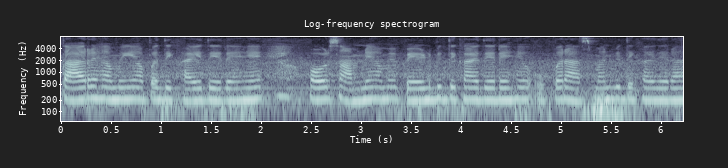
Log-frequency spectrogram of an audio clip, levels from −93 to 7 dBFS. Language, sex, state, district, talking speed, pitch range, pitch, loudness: Hindi, female, Bihar, East Champaran, 230 wpm, 195-210 Hz, 205 Hz, -15 LUFS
